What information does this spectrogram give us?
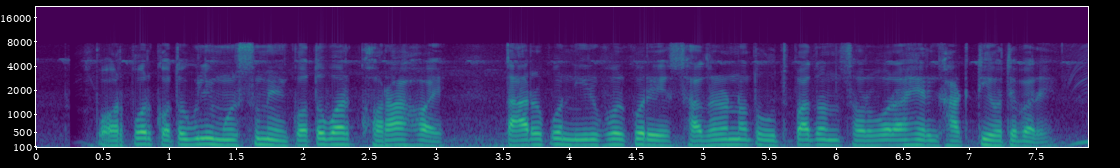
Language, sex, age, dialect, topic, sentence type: Bengali, male, 18-24, Standard Colloquial, agriculture, statement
